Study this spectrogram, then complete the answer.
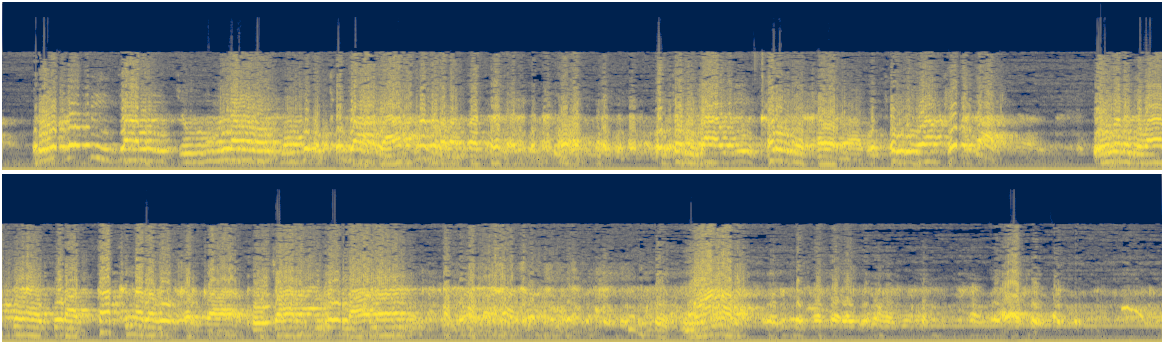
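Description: A middle-aged man speaks calmly and steadily into a close microphone.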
